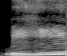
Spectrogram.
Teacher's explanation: बिही हा खड़ी देर, हा उल्टा पेश, हा खड़ी ज़बर को एक अलिफ के बराबर खींच कर पढ़ेंगे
